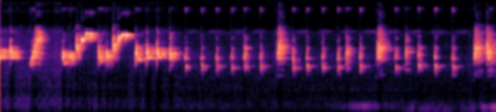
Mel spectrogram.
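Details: Cendet, a shrike, singing as a lure for other birds to respond: a few swooping whistles followed by a steady series of short, sharp repeated chips, roughly three per second.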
